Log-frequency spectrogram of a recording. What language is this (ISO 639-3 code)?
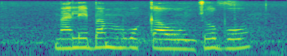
tsn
